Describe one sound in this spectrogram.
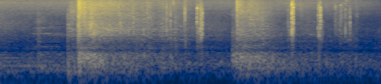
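A scoped rifle fires loud shots that echo through a large room.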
